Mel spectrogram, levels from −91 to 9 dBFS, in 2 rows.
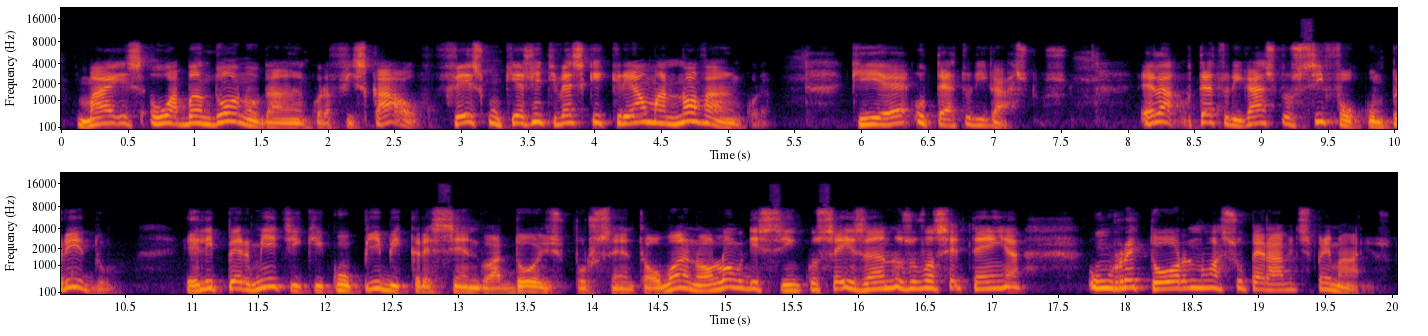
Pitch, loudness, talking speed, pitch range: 190 Hz, -19 LUFS, 165 wpm, 160-205 Hz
